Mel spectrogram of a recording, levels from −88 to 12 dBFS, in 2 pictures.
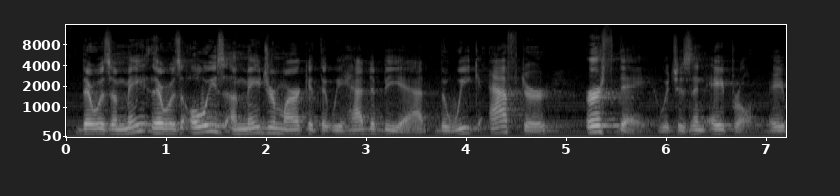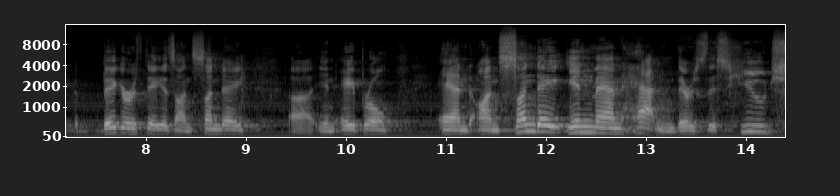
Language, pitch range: English, 130-170 Hz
